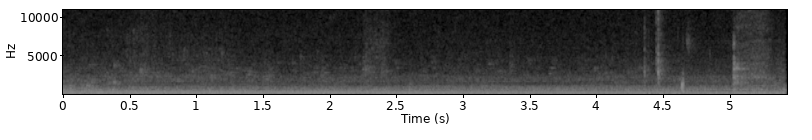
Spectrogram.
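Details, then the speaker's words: Inflatable hot tub pump after winter storage, filter on: steady low quiet hum with even tone, no gurgling or surging; air purged, water flowing well, not cutting out, no E02 error. "yep I can feel water flowing through there quite nicely and you can hear the pump is actually quiet and down which means that it's managed to get most of the air out and it's not cutting out so it's happy with the water flow you're not getting an e02"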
